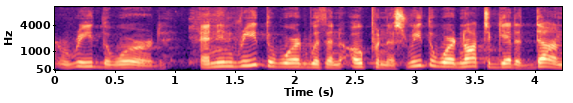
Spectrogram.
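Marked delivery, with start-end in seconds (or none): none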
